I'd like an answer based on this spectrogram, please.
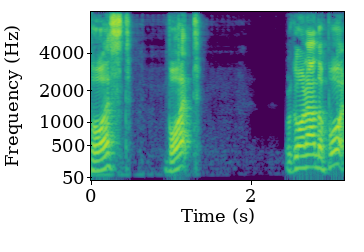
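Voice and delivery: Wisconsin accent with long O in toast. Show your favorite part of how people in Wisconsin talk, in a Wisconsin accent. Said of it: "the Wisconsin accent is the way they do O-A".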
